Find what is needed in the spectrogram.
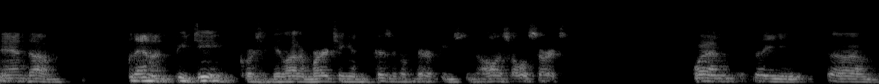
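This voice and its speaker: With an Upper Midwest accent, a man speaks at medium pitch and a moderate pace, somewhat breathy, with fairly even intonation, long, frequent pauses and audible room echo. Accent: Upper Midwest American. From Wisconsin. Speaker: war veteran. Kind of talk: oral history interview. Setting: veterans' hall.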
